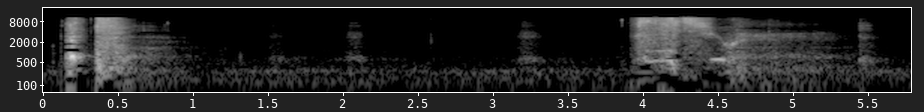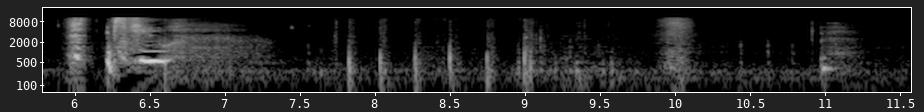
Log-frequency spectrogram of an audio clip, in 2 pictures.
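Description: A run of about five forceful sneezes in close succession, with quick inhalations and quiet gaps between.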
